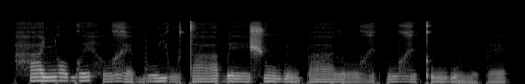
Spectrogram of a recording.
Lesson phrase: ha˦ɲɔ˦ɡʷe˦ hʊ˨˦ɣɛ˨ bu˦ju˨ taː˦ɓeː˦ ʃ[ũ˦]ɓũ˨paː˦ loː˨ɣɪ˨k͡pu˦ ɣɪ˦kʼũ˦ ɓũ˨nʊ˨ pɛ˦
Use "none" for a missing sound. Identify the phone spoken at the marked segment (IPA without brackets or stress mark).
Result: ũ˦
